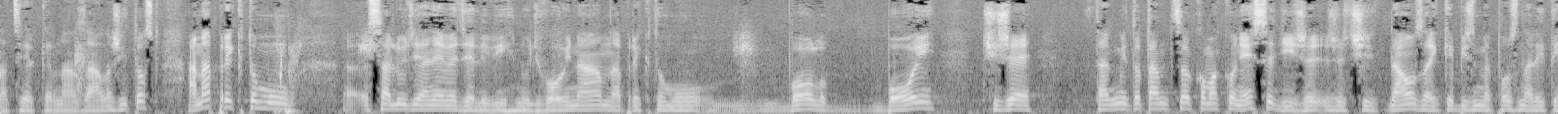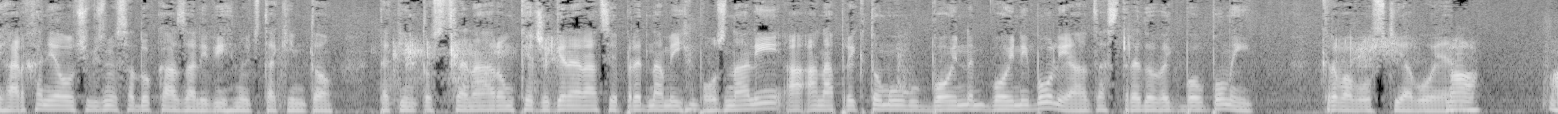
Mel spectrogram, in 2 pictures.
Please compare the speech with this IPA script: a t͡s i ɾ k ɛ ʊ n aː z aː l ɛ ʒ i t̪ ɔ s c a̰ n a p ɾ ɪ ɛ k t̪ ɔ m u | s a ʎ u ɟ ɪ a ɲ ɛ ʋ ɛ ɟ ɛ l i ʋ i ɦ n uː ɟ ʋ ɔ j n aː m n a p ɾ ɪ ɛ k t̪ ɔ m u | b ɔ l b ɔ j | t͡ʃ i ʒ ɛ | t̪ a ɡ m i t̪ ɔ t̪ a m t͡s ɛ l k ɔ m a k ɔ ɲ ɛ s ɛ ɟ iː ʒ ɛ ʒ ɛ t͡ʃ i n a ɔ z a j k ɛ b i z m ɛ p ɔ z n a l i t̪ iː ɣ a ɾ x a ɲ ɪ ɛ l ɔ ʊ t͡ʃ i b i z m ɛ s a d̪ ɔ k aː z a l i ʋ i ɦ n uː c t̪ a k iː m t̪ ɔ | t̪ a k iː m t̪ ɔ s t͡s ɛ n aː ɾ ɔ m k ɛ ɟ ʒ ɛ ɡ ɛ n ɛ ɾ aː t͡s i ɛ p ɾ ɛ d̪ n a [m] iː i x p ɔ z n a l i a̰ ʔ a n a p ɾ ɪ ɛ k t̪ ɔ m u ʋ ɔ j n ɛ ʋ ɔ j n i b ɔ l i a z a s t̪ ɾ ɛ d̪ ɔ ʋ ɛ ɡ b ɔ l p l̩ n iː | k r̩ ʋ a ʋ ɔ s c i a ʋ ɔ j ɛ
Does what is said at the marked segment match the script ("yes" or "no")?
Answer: yes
